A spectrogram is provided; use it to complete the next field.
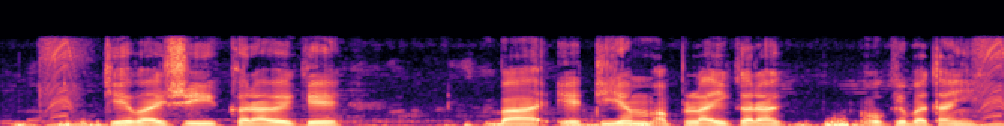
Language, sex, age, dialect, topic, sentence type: Bhojpuri, male, 18-24, Western, banking, question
